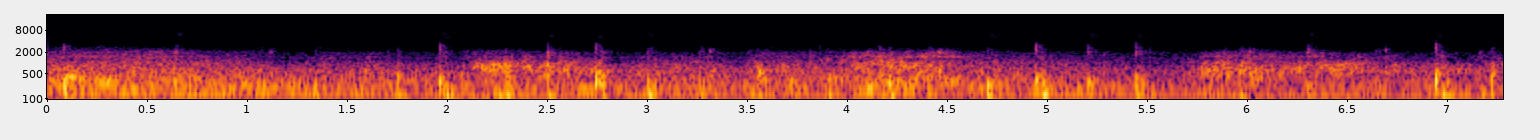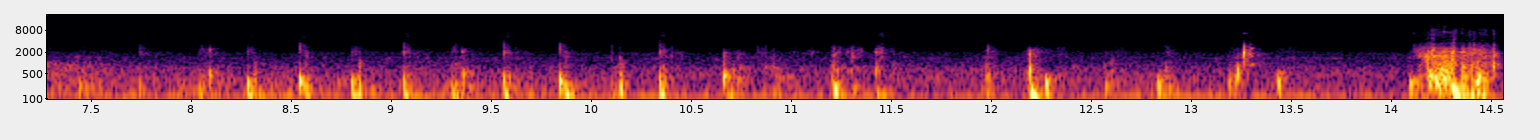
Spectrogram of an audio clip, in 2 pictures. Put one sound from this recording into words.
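Footsteps thud quickly across floors and ground.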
